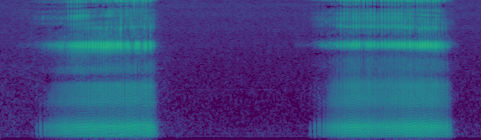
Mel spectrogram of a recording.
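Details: Two snores with a rasping, whistling edge, each about one and a half seconds long, separated by quiet gaps; snoring.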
